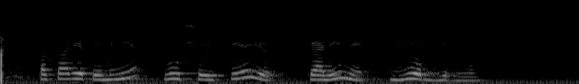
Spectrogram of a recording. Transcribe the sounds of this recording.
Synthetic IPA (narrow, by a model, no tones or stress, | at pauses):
pəsɐvʲe̞t̪ʊjʊmnʲe̞lˠutʂʊjʊsʲeɾʲɪjʊɡ̥ɐlʲinɨɡʲɪorɡʲɪjəvnɨ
